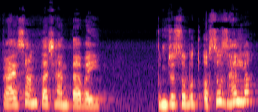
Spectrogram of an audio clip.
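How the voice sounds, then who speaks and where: Brief: fairly high-voiced cartoon ice-cream seller, played by a man, kind and brotherly. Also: animated, fast talker. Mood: friendly. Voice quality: warm-hearted, brotherly.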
